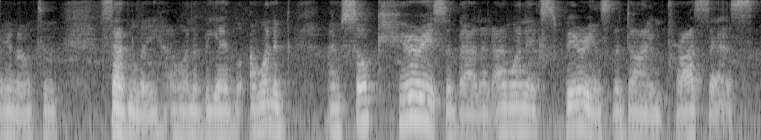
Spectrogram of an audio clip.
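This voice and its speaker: A very deep, dark-toned voice belongs to an elderly Brooklyn woman in her 80s, a retired nurse who organizes death cafes. Interviewed at home for a documentary, she is plain-spoken, frank and thoughtful. Slight background noise can be heard.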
